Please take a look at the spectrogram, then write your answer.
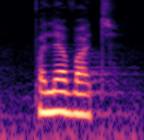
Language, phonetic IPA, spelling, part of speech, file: Belarusian, [palʲaˈvat͡sʲ], паляваць, verb, Be-паляваць.ogg
- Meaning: to hunt (to find or search for an animal in the wild with the intention of killing the animal for its meat or for sport)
